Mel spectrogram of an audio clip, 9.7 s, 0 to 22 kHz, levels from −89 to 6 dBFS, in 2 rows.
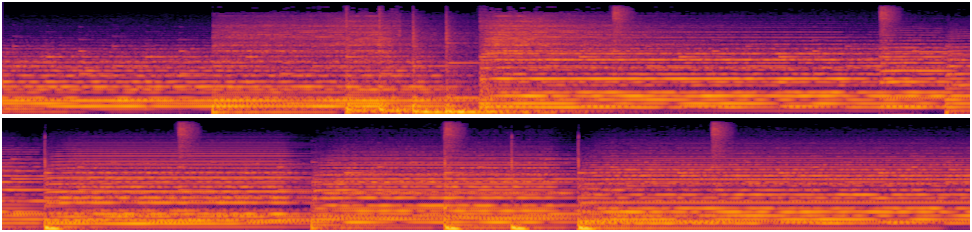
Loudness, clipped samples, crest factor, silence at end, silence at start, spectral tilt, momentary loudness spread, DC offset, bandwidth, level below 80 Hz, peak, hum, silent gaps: -14 LUFS; under 0.1%; 14 dB; 0 s; 0 s; -4.5 dB/octave; 3 LU; 0.3%; 19 kHz; -26 dBFS; 0 dBFS; none; none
